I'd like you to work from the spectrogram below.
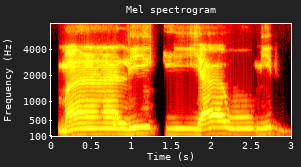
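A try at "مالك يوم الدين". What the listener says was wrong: Awas, dalnya jangan terlalu kedorong kayak orang Jawa. Middin, middi, middi, ya gitu ya. coba dal di mana dal? Iya, ujung lidah menyentuh gigi seri bagian mana? Ujung gigi seri. Middin dong, mid. Pangkal. Pangkal gigi seri atas berarti kena ujung gusi.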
